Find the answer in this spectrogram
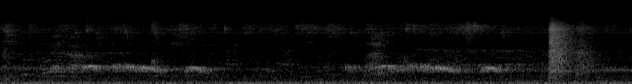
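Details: Caged spotted doves, one in a round bamboo cage and one in an iron cage, cooing: two soft phrases of three low hooting notes each, over steady background hiss, with a sharp click near the end.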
